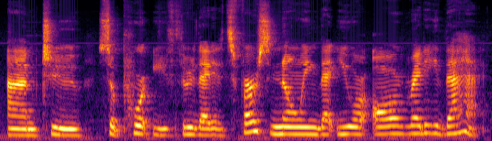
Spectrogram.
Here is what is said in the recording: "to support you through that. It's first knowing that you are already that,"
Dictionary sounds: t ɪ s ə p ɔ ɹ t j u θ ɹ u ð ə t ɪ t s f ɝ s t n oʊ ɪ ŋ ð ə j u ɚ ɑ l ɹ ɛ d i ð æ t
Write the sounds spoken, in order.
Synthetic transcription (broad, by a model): t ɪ s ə p ɔ ɹ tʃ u θ ɹ u ð ə t ɪ t s f ɝ s t n oʊ ɪ ŋ ð ə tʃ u ɚ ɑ l ɹ ɛ d i ð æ t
